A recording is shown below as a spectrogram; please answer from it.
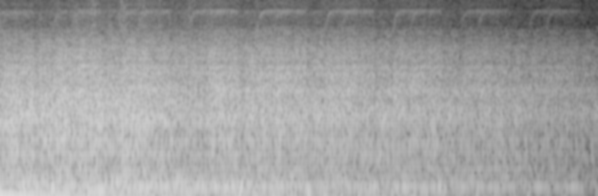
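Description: Fading tail of a deep boom in an animated logo sting: a low rumble under a wash of noise that dies away steadily.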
